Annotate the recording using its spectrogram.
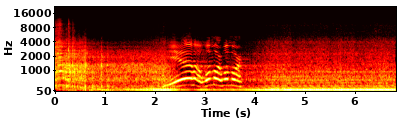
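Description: A sports car engine idles with a deep, steady rumble from the exhaust.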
